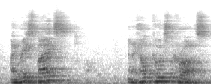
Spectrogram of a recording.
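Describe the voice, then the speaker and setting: Through audible room echo and noticeable background noise, a man talks at a fairly slow pace. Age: 60s. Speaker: comedian. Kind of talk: stand-up. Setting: stage with audience. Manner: animated.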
